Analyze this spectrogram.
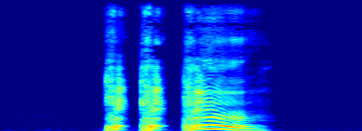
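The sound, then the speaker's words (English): Loud throat clearing: two short, harsh rasping bursts are followed by a longer, voiced, gravelly rumble whose pitch bends. The whole sound is brief and close. “They didn't break apart until Stella cleared her throat loudly.”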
